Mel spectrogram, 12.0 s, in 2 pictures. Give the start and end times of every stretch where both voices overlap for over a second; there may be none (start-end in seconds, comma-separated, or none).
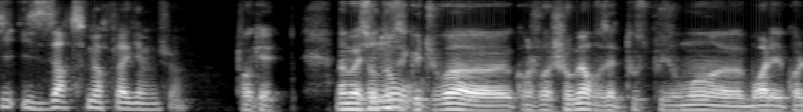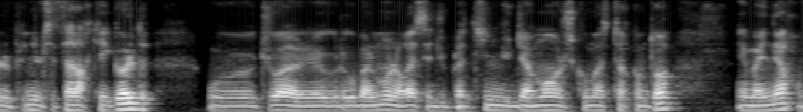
none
